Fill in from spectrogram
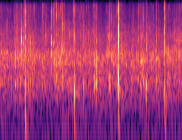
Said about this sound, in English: Want to clap for that? Let's clap for that then, because that's a good thing to clap about.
